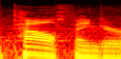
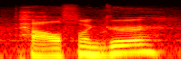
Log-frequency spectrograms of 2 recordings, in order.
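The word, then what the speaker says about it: Palfinger: my pal finger and it is called a pal finger right it's not called like a pal finger with a soft G oh we didn't set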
